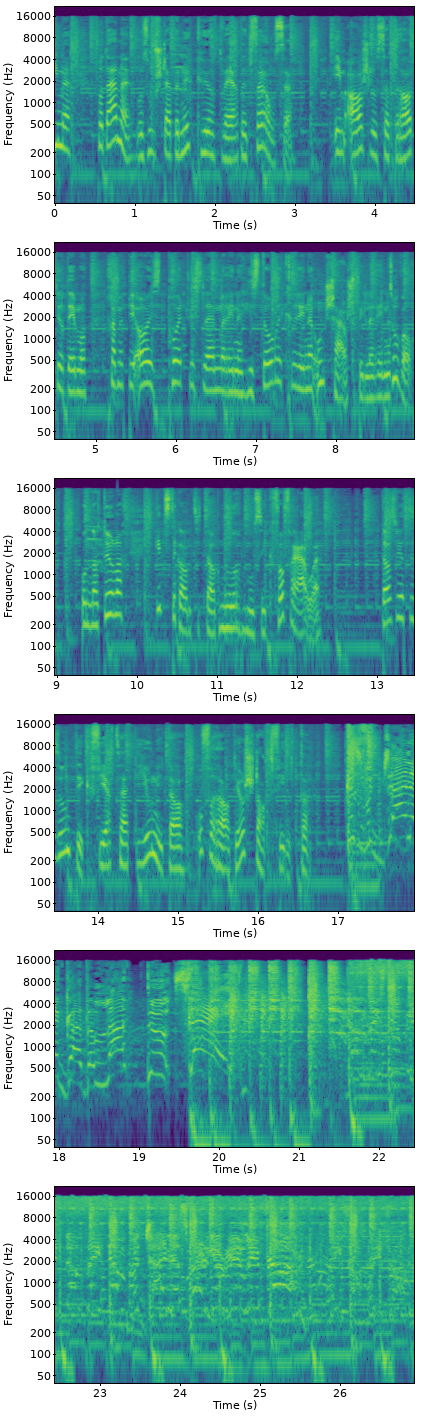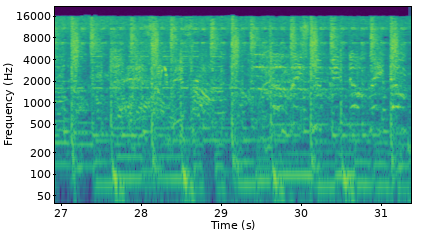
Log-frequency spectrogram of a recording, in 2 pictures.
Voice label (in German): trailer frauenstreik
